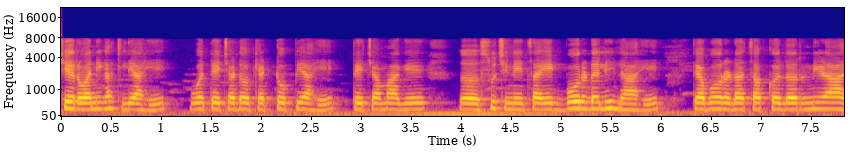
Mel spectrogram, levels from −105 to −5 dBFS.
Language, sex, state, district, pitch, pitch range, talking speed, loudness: Marathi, female, Maharashtra, Pune, 205 Hz, 195-210 Hz, 135 wpm, -18 LUFS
